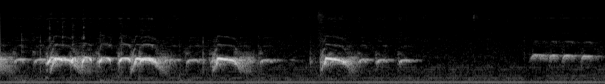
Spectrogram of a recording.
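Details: Local wild zebra dove used as a lure to draw other zebra doves to answer: a string of soft, even cooing notes, several short rounded coos in a row, then a pause and one longer steady tone, over a low constant hum.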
